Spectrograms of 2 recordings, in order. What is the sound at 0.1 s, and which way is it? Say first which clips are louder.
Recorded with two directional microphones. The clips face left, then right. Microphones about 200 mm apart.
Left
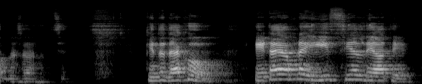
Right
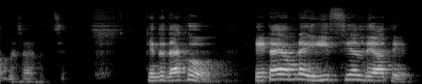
Speech: right 3 dB; 30° right (ahead or behind).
